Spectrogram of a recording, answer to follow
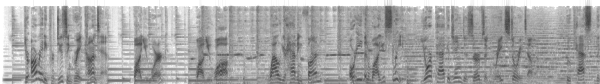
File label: Narration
